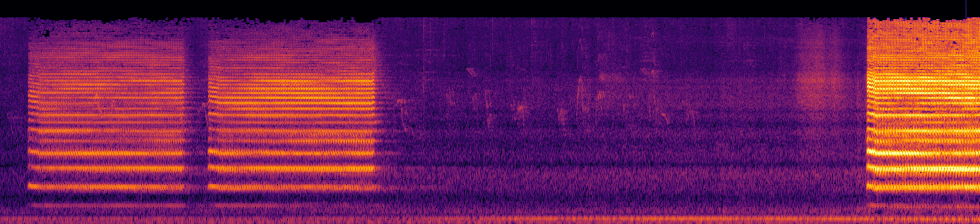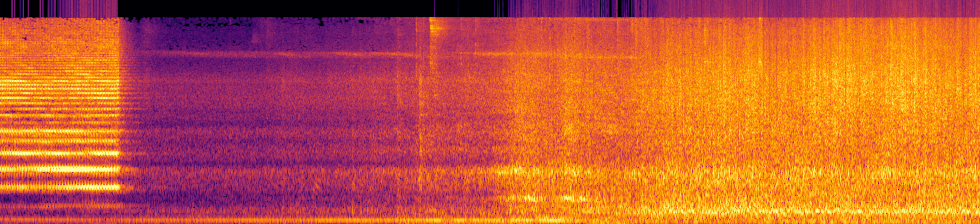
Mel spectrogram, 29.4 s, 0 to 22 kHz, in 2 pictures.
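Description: Diesel locomotive's horn sounding two steady blasts of about two and a half seconds each, then a third, louder blast about 13 seconds in as the train approaches. The engine's low rumble then builds, and from about 22 seconds in the locomotive and passenger coaches pass close by, with loud, steady wheel-on-rail noise.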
